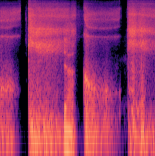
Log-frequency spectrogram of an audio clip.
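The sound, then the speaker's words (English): Someone imitates Darth Vader's heavy mechanical respirator breathing: loud, hissing breaths in and out, separated by short pauses, with a brief throaty rasp partway through. “Or breathing like Darth Vader.”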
